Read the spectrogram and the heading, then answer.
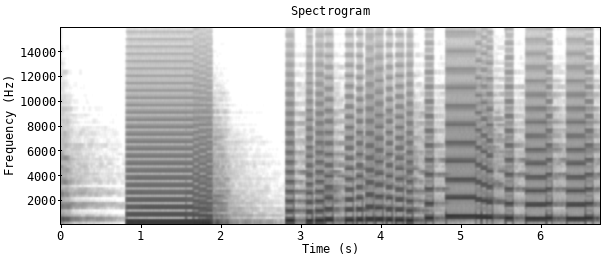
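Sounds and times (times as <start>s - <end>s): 
silly march melody: 0.9s - 6.7s.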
